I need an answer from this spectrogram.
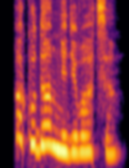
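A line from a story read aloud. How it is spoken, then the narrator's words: Sighing. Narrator (Russian): Я вздохнула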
